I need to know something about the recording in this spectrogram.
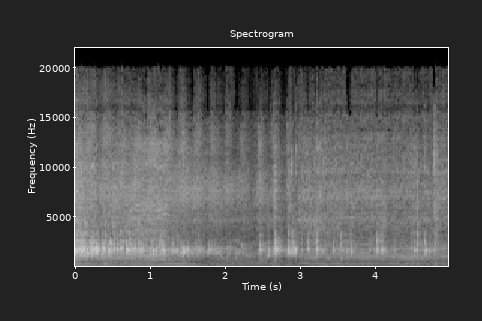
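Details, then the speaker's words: Gemilai Owl thermoblock espresso machine, vibratory pump running after over-pressure valve adjustment: loud steady buzzing drone with small fluttering pulses, no stalling or rattling, sounds better, normal operation. "That sounds a little better. That sounds better again."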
